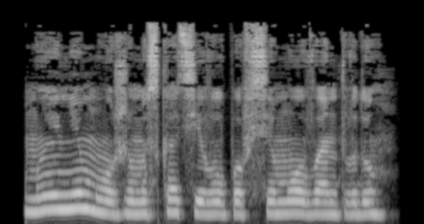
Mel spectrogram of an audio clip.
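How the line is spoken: Speech with long sigh. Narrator (Russian): сказал Тайлер, протяжно вздохнув

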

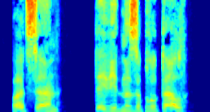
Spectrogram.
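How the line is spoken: Hoarse older man. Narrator (Russian): хрипло произнес седой длинноволосый наемник

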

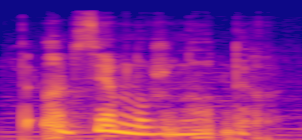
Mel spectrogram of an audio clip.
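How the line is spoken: Softened mumble. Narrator (Russian): пробормотал Огнегриф, тая под взглядом ее зеленых глаз

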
